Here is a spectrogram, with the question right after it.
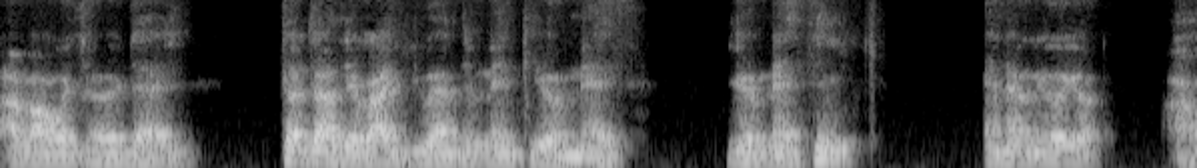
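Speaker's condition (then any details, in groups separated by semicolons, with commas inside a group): Cerebral palsy; present from birth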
